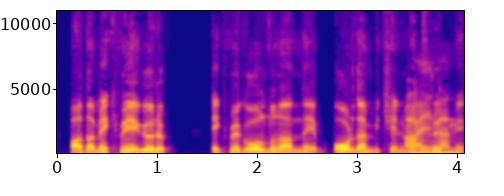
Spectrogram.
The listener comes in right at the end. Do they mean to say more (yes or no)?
yes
